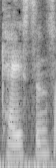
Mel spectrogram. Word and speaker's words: Caston: And it's the only Caston I've ever other uh, met but I've recently learned that she pronounces it Kasten, so I'm not angry anymore. I was angry for a minute, but now I'm not. You won whatever competition that was. – Kasten. Kasten, and it's spelled exactly the same.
